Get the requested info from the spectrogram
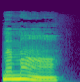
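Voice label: "mama", English, uk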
